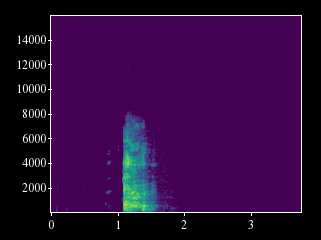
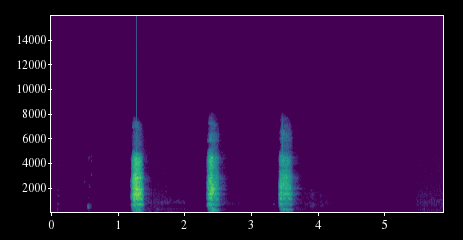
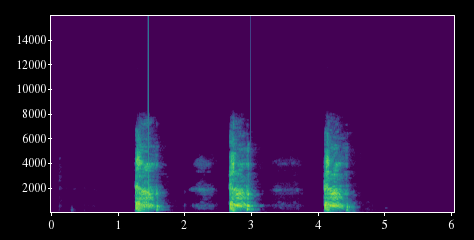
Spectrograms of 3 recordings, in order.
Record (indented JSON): {
  "cough_length": "3.8 s",
  "cough_amplitude": 29156,
  "cough_signal_mean_std_ratio": 0.23,
  "exhalation_length": "5.9 s",
  "exhalation_amplitude": 25766,
  "exhalation_signal_mean_std_ratio": 0.19,
  "three_cough_length": "6.1 s",
  "three_cough_amplitude": 31041,
  "three_cough_signal_mean_std_ratio": 0.31,
  "survey_phase": "beta (2021-08-13 to 2022-03-07)",
  "age": "45-64",
  "gender": "Female",
  "wearing_mask": "No",
  "symptom_runny_or_blocked_nose": true,
  "symptom_diarrhoea": true,
  "symptom_fatigue": true,
  "symptom_headache": true,
  "symptom_change_to_sense_of_smell_or_taste": true,
  "symptom_loss_of_taste": true,
  "symptom_onset": "4 days",
  "smoker_status": "Never smoked",
  "respiratory_condition_asthma": false,
  "respiratory_condition_other": false,
  "recruitment_source": "Test and Trace",
  "submission_delay": "1 day",
  "covid_test_result": "Positive",
  "covid_test_method": "RT-qPCR",
  "covid_ct_value": 16.3,
  "covid_ct_gene": "ORF1ab gene",
  "covid_ct_mean": 16.8,
  "covid_viral_load": "3100000 copies/ml",
  "covid_viral_load_category": "High viral load (>1M copies/ml)"
}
